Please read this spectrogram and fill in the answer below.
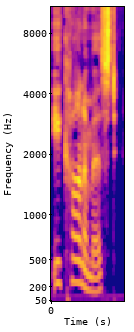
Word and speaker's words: economist: smith is an economist notice the stress on economist this content word has new information so it is emphasized there are four syllables in economist with the stress on the second syllable economist he just finished writing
